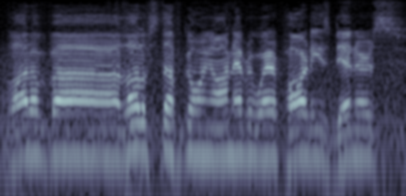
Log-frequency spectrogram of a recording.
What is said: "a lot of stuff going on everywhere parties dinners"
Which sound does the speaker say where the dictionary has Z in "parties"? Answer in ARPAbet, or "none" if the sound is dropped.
Z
